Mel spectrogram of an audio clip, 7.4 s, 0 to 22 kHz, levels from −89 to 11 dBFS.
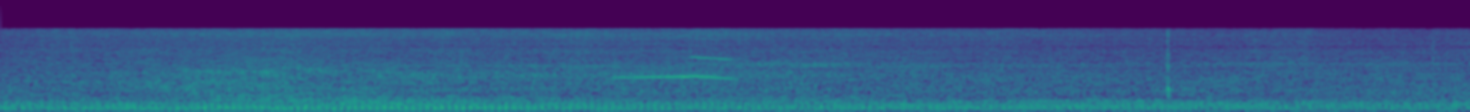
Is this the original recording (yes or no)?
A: yes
